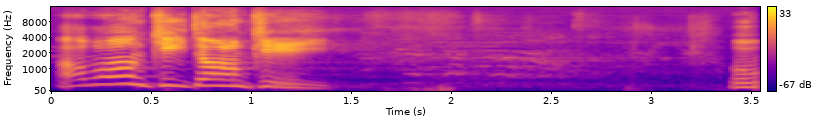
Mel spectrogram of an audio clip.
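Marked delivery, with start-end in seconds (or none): 0.1-1.4 high, loud, slow goofy punchline; hammed-up punchline. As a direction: sell the dad joke big. Dad joke punchline.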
